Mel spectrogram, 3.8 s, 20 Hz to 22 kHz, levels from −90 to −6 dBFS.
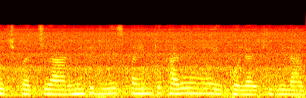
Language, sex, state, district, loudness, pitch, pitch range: Hindi, female, Bihar, Vaishali, -14 LUFS, 195 Hz, 180-205 Hz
